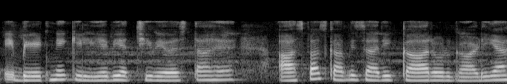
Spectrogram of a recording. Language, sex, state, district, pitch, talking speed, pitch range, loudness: Hindi, female, Rajasthan, Jaipur, 200 Hz, 175 wpm, 185-210 Hz, -17 LUFS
